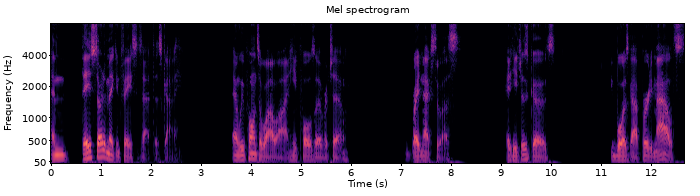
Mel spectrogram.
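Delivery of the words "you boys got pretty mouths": put-on southern American truck-driver accent. Retelling what a guy who pulled over next to them said: imitating a southern accent. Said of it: "That southern accent".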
